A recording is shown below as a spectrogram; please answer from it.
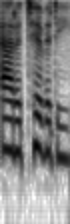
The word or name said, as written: additivity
